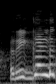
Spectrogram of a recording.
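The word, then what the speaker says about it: wriggled: का मतलब होता है, डब्ल्यू साइलेंट है बेटा, रिगल्ड का मतलब होता है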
